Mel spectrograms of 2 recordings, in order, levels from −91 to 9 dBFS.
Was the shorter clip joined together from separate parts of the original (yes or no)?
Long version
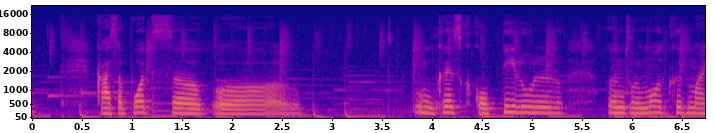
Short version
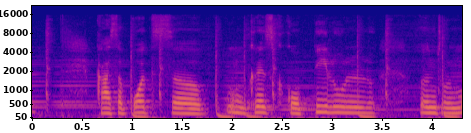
yes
